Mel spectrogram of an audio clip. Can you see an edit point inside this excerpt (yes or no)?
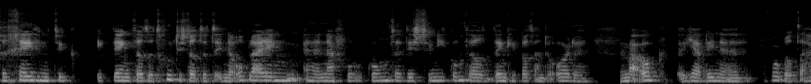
no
